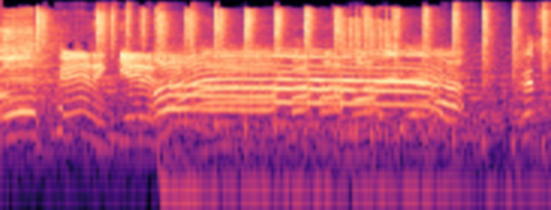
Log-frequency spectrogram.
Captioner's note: laughing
